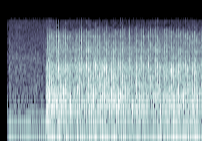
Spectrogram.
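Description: Propeller aircraft engines running steadily, cutting in abruptly about a second in over the faint hiss of an old film soundtrack.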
